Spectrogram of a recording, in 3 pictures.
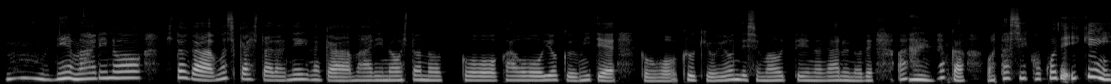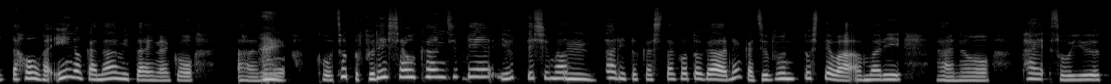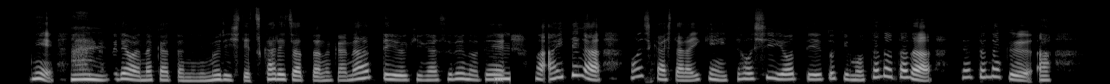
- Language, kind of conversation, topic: Japanese, advice, 他人の評価を気にしすぎずに生きるにはどうすればいいですか？
- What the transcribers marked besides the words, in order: none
